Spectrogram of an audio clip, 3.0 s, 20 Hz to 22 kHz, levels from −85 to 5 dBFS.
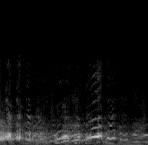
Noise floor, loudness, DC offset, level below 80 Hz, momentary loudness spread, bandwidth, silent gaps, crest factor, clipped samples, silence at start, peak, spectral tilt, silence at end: -49 dBFS; -28 LUFS; under 0.1%; -72 dBFS; 23 LU; 12.5 kHz; none; 16 dB; under 0.1%; 0 s; -14 dBFS; -1.5 dB/octave; 0 s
